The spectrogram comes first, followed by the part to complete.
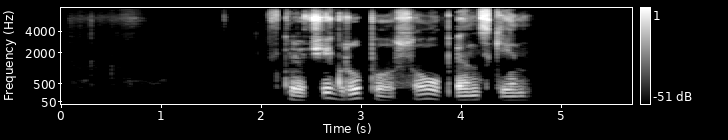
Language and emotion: Russian, neutral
